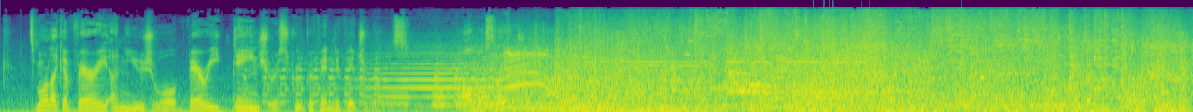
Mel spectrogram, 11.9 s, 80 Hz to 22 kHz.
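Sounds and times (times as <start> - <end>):
speech: 0.4 - 6.1
SUV smashing into side of car: 4.8 - 11.9
crunching metal: 5.4 - 11.9.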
